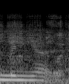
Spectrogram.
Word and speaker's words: Minette: They said Minette is the way to pronounce it.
